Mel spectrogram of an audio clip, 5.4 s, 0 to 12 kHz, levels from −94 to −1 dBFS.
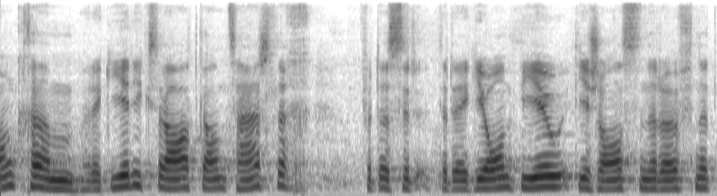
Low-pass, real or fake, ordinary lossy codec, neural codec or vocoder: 10.8 kHz; real; AAC, 64 kbps; none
